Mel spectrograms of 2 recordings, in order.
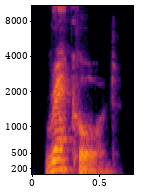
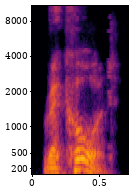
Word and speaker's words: record: ready listen to me record record present present object object so the syllable stress the stress in the word changes position depending if it's a noun or verb record present present object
